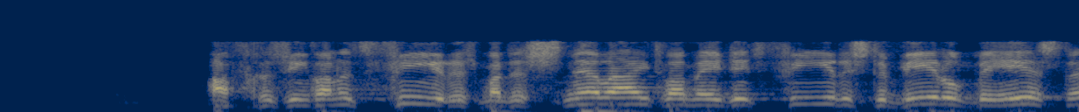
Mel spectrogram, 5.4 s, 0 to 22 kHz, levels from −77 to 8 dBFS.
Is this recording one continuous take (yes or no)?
no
